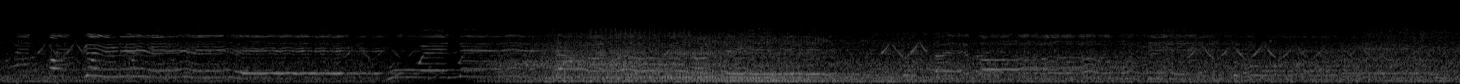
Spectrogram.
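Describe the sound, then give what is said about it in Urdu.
Dense, chaotic road traffic rumbles steadily, with engines droning and honking, warbling horn-like tones layered on top; the din briefly dips for a moment before swelling back louder. “اتنی بے ہنگم ٹریفک ہے, یہ بھی نہیں دیکھتے نابینا شخص کھڑا ہے, اس نے روڈ کراس کرنا ہے.”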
